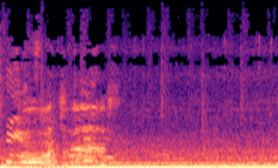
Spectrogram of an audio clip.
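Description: Engine of an open off-road side-by-side UTV running with a steady low drone as it is driven along.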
